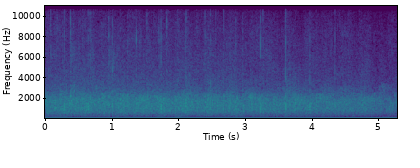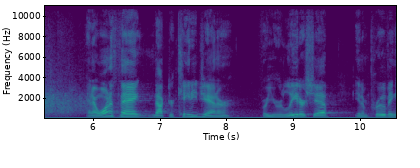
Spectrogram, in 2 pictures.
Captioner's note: applause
